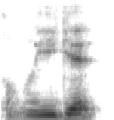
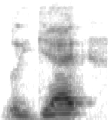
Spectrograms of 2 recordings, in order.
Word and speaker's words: Legette: can hit especially if Xavier legit that's the way he pronounces his last name although we love to say legette if he hits and he finds his stride.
